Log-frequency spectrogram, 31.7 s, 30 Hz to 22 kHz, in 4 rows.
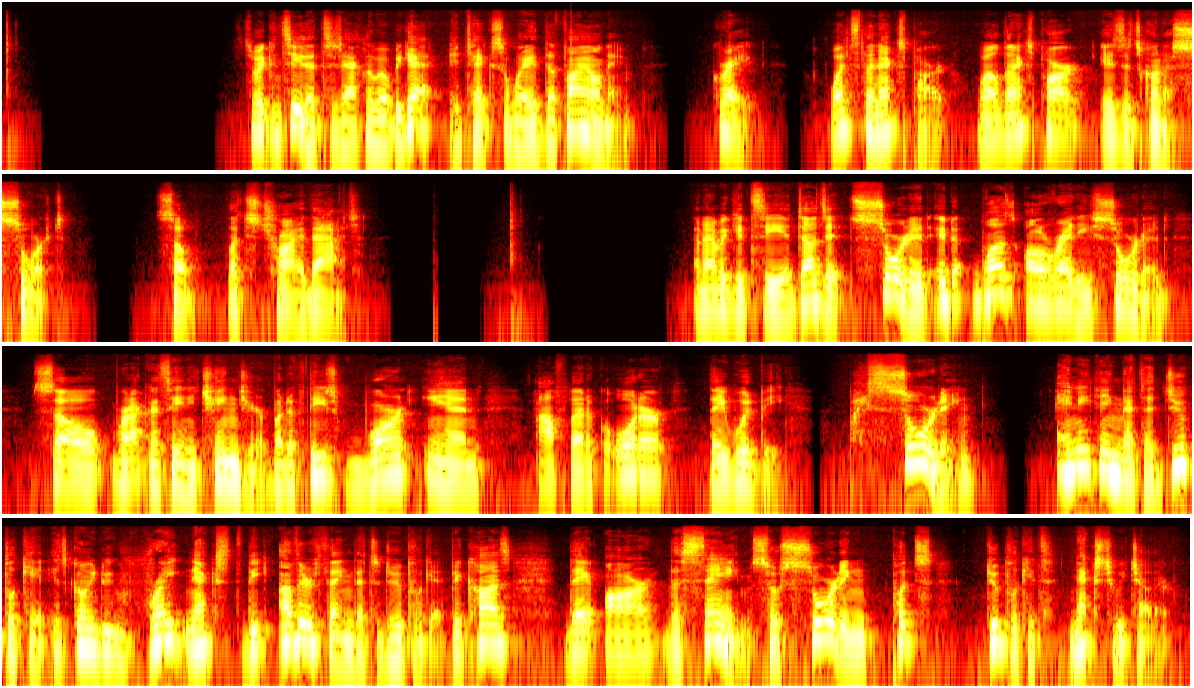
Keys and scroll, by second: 10.0 Up, 10.7 t, 11.2 Return.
